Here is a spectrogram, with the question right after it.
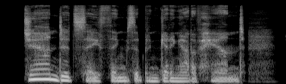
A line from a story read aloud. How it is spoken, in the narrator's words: she muttered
